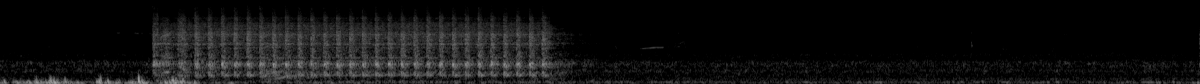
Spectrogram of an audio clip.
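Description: Starter turns the engine over at a steady rhythm for about four seconds but it never catches, then goes quiet: cranks, won't fire.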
